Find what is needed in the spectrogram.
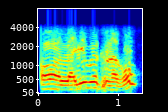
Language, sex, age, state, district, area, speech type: Assamese, male, 60+, Assam, Golaghat, urban, conversation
